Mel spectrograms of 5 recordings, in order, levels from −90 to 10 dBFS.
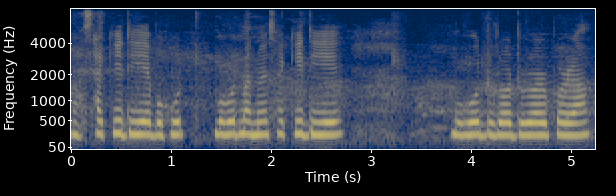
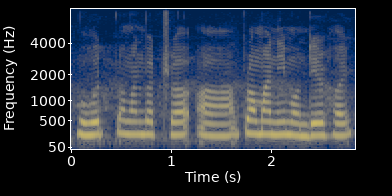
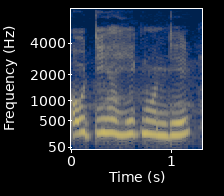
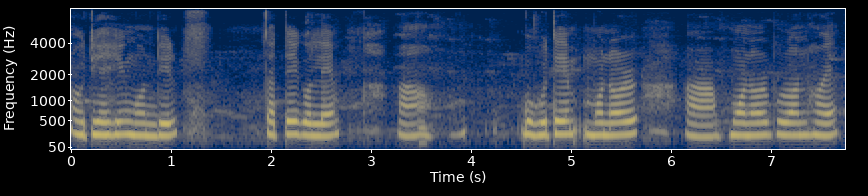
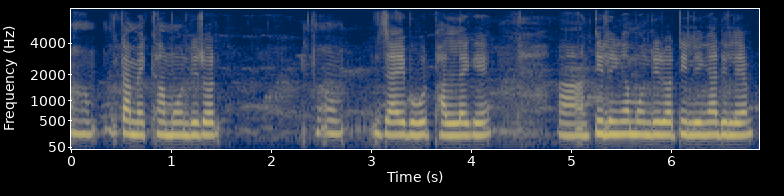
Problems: none marked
